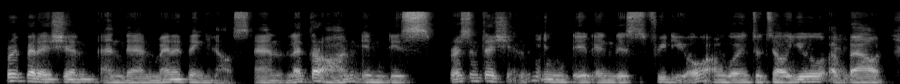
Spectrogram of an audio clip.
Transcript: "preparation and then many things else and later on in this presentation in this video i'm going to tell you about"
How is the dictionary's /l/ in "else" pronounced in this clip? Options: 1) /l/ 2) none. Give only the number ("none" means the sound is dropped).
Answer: 1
